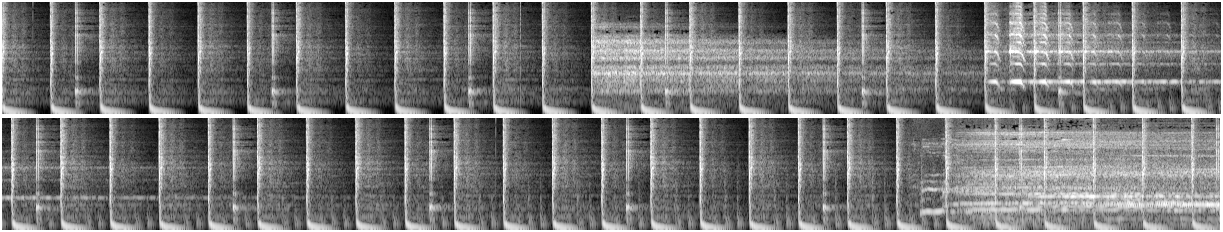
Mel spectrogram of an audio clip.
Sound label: indie to melodic techno; autumn session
